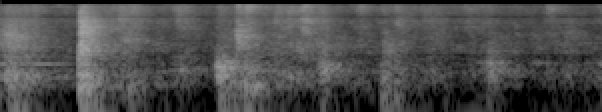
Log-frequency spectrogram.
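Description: Goat hooves knocking on a wooden floor: a few irregular steps, about two a second.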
